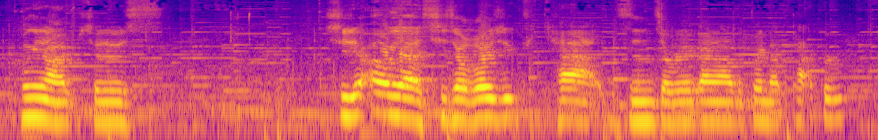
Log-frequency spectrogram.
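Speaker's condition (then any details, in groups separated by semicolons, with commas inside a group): Cerebral palsy; affects legs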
